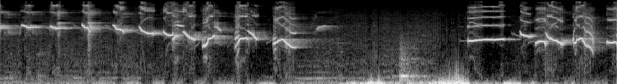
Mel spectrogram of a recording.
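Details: White-rumped shama singing loudly, a fast run of high whistles and chattering squawky notes, then a brief low rumbling noise before the high whistled phrases resume.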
